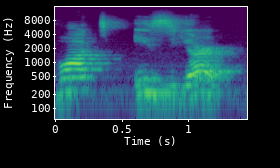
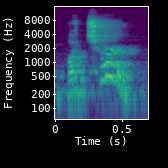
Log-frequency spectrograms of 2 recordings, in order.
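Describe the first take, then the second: First: Each word is said fully and separately. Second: The first two words merge into one contraction.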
